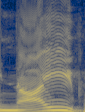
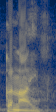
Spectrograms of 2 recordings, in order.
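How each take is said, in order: First: "नाइफ" starting straight on n; silent K. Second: "कनाइफ" with a k before the n; wrongly sounded K. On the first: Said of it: "ना कि कनाइफ". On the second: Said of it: "ना कि". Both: Shown as a demonstration.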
